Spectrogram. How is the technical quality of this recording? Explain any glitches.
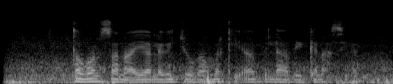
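Nothing here stands out as a glitch; the speech comes across steady and intact, with no technical hiccups to point to.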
